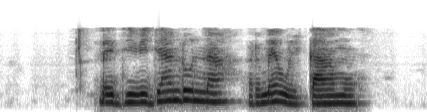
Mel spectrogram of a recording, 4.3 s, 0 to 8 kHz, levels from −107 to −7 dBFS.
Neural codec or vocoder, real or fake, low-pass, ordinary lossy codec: codec, 16 kHz, 4 kbps, FreqCodec, larger model; fake; 7.2 kHz; AAC, 16 kbps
